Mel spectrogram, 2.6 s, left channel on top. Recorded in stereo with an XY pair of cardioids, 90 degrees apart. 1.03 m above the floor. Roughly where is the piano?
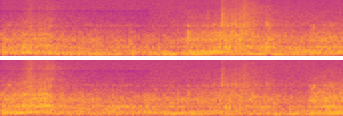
No piano in this recording.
